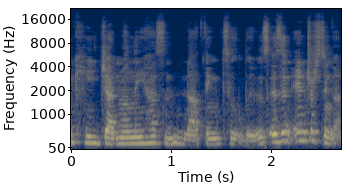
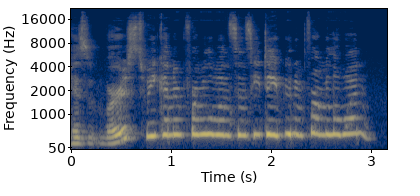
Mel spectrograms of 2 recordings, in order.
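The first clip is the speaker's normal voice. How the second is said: very high, rising pitch, voice shooting up; 3 dB louder than usual. Talking about a formula one driver's weekend, voice going so high. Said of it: "my voice went so high".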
